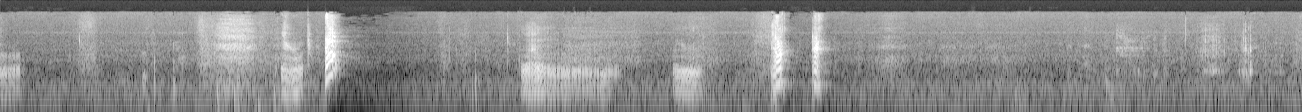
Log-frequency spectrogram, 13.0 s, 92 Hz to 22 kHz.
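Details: Female Pomeranian puppy about 14 weeks old, indoors, giving sharp high yaps around three and eight seconds between rougher growly bursts, with quiet gaps and faint room noise.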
